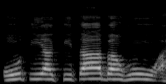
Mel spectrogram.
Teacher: ہا کے اوپر الٹا پیش ہے، ایک الف جتنا اس کی آواز جو ہے وہ ہم نے بلند کی ہے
